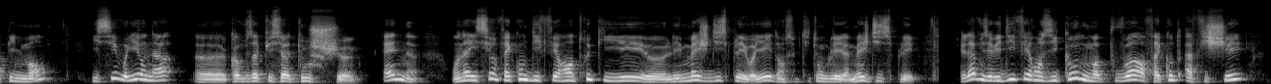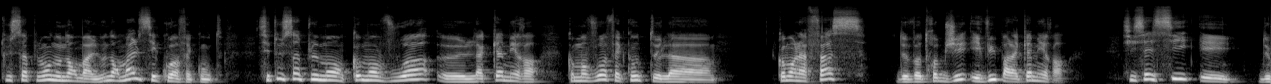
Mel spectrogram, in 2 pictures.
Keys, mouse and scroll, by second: 3.6 n, 7.8-9.3 drag, 11.9-13.7 drag, 13.2-15.1 middle drag, 16.7-18.9 middle drag, 16.7-17.3 scroll up 1, 18.9-19.2 scroll down 1, 25.1-25.4 middle drag.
